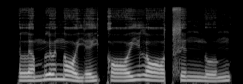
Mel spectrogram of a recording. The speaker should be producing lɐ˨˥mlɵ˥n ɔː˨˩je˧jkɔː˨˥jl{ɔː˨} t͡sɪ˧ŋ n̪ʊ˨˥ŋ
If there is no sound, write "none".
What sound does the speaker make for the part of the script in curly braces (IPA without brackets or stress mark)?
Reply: ɔː˨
